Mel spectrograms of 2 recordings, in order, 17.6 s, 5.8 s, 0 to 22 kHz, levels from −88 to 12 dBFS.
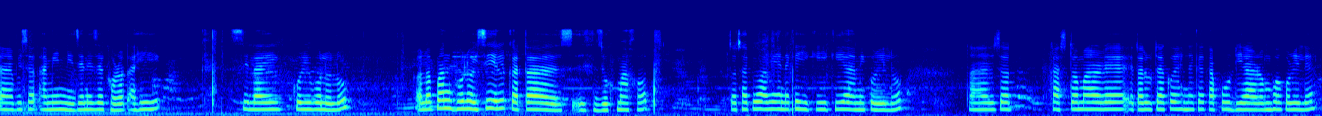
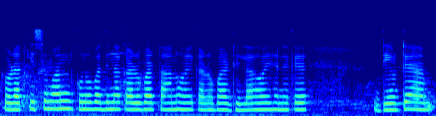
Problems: low volume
